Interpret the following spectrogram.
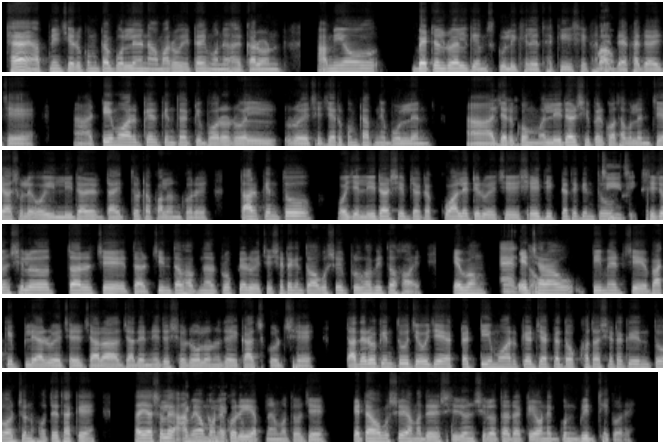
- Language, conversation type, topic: Bengali, unstructured, গেমিং কি আমাদের সৃজনশীলতাকে উজ্জীবিত করে?
- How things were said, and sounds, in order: other background noise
